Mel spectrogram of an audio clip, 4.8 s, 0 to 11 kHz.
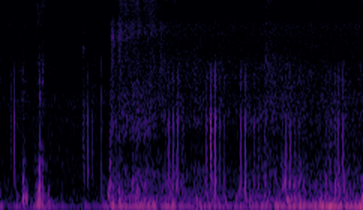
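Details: Ao, a 17-day-old kitten in the care of cat volunteers in Tama City, Tokyo, filmed on 10 October 2022, purring while being petted: quiet at first, then rapid pulsing rumbles in short bursts that grow louder.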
